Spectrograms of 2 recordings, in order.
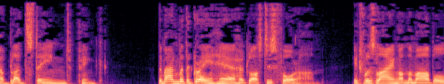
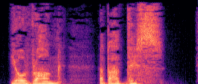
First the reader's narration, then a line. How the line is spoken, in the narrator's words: she breathed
